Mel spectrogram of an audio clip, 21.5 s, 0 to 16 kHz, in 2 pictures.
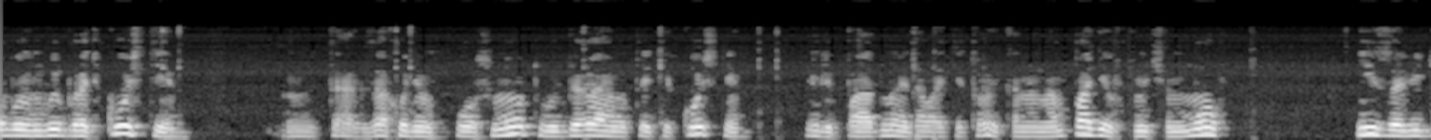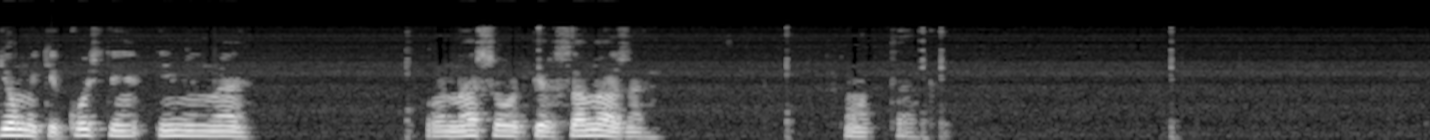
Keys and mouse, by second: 1.4-3.1 drag, 4.4 click, 5.6 click, 7.0 KP_3, 8.4 click, 9.5-13.8 drag, 15.0-16.7 drag, 19.5-21.4 drag.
